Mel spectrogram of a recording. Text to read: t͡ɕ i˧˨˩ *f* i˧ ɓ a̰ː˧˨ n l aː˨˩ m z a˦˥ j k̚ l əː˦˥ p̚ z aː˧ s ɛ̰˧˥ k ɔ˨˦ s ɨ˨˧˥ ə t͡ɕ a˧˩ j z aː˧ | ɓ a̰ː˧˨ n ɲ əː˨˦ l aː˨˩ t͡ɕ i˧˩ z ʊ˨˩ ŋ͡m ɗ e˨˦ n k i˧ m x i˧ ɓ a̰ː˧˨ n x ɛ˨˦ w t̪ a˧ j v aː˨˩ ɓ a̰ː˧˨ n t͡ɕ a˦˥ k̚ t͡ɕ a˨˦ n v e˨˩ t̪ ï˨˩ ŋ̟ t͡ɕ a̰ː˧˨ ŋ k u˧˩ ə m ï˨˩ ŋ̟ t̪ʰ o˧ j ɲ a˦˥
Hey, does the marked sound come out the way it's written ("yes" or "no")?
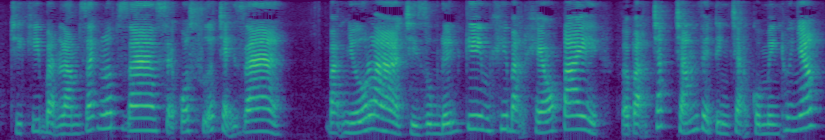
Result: no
